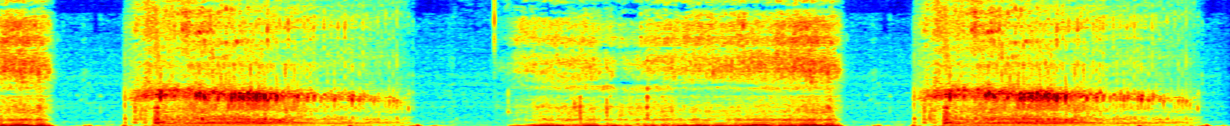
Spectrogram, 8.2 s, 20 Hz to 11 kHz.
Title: Little Einsteins & Friends: Cooler's Cutest Snoring in 42 seconds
